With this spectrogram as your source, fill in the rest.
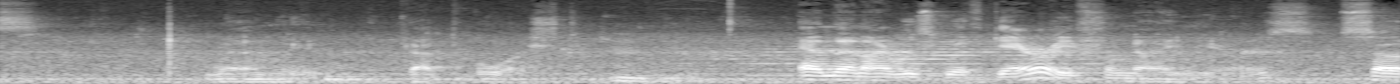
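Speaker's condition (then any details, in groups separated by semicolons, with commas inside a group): No condition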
